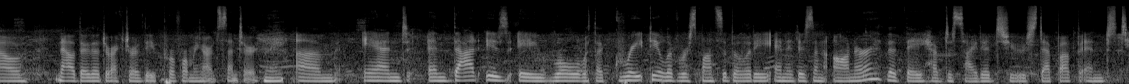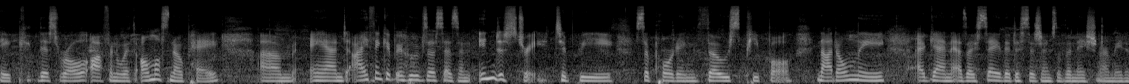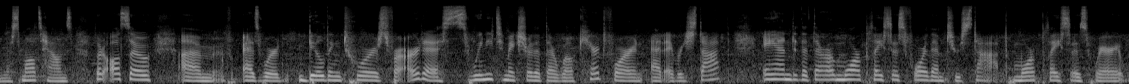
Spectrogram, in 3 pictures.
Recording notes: Live From Our Booth at MAX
